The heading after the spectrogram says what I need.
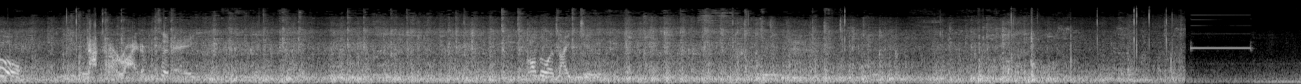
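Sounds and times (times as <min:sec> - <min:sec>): freight train rumbling past: 0:00.0 - 0:11.9
wheels clacking over rail joints: 0:00.0 - 0:11.9
car electronic chime beeping: 0:11.9 - 0:12.6.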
